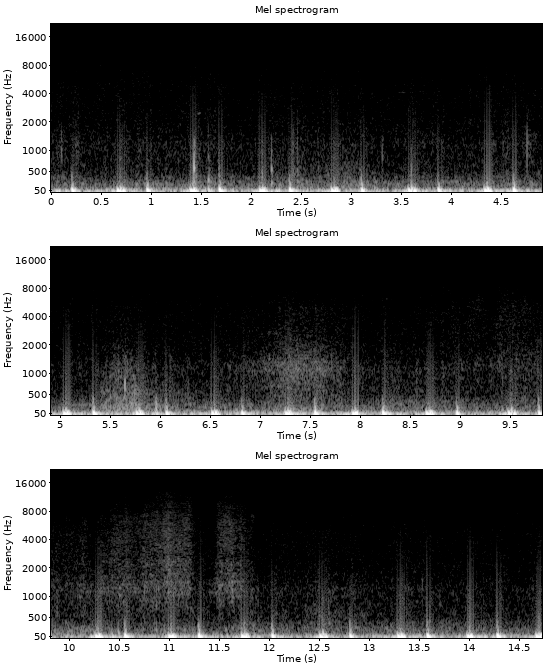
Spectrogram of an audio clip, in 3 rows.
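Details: ASMR heartbeat recording: steady, soft, low thumps at about 80 beats a minute, a regular ordinary heartbeat with faint background hiss.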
